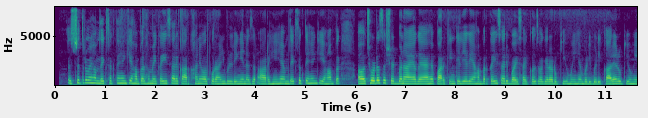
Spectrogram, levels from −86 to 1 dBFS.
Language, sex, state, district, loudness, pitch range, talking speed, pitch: Hindi, female, Maharashtra, Sindhudurg, -25 LUFS, 210-235 Hz, 255 wpm, 220 Hz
